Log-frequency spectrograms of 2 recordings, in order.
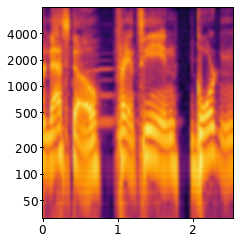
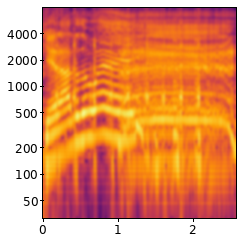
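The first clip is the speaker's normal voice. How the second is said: put-on very high, drawn-out, swooping old man yell; 11 semitones higher than usual.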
